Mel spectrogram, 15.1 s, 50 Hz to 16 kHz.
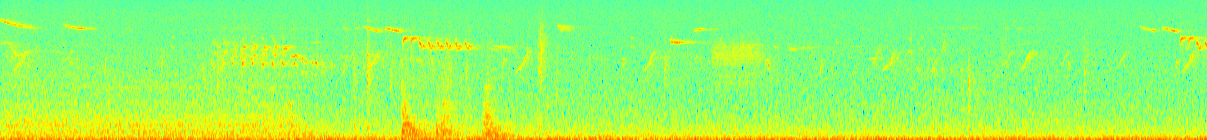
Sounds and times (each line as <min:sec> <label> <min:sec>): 0:00.0 Blue Tit 0:01.4
0:02.0 Blue Tit 0:07.2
